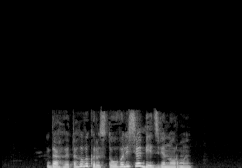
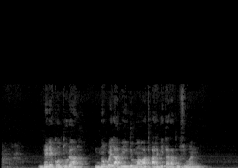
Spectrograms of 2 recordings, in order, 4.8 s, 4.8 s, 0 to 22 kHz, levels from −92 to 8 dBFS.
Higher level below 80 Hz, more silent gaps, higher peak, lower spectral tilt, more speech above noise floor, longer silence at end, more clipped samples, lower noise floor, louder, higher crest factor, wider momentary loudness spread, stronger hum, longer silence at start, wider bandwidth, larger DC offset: second, -60 dBFS vs -48 dBFS; neither; about the same, -4 dBFS vs -6 dBFS; second, -7 dB/octave vs -10 dB/octave; first, 60 dB vs 42 dB; first, 1.05 s vs 0.65 s; neither; first, -78 dBFS vs -64 dBFS; first, -19 LUFS vs -22 LUFS; about the same, 16 dB vs 18 dB; second, 8 LU vs 11 LU; neither; first, 0.95 s vs 0.75 s; second, 7.8 kHz vs 9.6 kHz; neither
